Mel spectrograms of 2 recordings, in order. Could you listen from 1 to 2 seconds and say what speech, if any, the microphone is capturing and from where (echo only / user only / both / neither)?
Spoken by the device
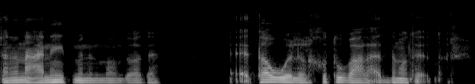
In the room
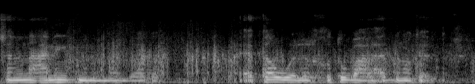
echo only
